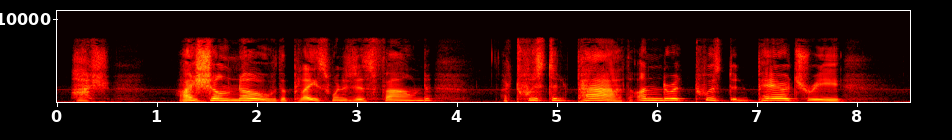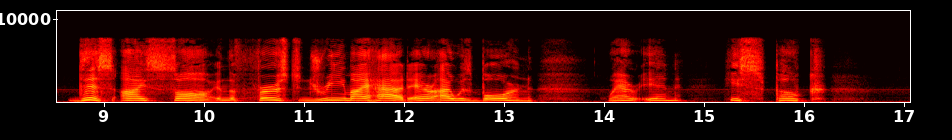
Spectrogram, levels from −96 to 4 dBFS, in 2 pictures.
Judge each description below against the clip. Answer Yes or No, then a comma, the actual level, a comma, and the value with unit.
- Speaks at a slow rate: Yes, slow, 120 wpm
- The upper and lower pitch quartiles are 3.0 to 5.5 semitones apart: Yes, average, 3.3 semitones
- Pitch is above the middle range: Yes, high, 210 Hz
